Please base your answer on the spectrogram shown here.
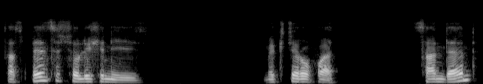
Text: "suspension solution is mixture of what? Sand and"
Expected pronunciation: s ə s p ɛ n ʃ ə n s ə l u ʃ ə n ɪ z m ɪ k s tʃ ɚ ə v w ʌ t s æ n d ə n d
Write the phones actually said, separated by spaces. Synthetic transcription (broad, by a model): s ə s p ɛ n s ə s ə l u ʃ ə n ɪ z m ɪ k tʃ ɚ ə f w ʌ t s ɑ n d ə n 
